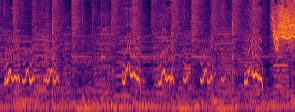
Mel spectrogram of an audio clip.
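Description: Guinea-pig squeaks, the 'pui pui' voices of Molcar plush characters: short rising-and-falling squeaks in quick runs, a cluster at the start and more from about halfway on. Background music with a steady low beat plays under them.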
